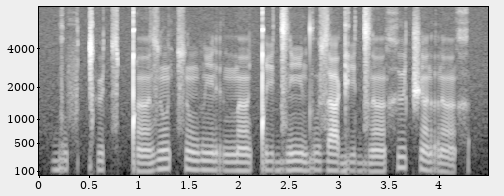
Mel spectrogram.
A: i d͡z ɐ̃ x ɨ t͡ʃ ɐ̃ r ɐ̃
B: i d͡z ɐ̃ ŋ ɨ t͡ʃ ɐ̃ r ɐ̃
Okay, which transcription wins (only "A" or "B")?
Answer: A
